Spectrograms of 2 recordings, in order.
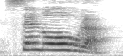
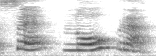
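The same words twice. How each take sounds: First: Said in the usual way. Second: "Cenoura" in three slow, separate syllables. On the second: Shown as a demonstration. Teacher counting syllables for pupils, "Cenoura" split up. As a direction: say "Cenoura" as ce, nou, ra with pauses. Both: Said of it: "E quantas sílabas".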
